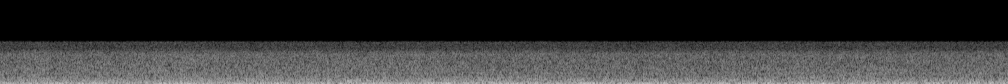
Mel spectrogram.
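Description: Waterfall cascading down rock steps into a pool of floodwater, a steady rushing of water.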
